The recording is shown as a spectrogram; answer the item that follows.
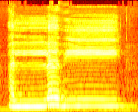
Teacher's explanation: یا ساکن سے پہلے زیر ہو تو یا مدہ ہوتا ہے، 2 کاؤنٹس کھینچیں گے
